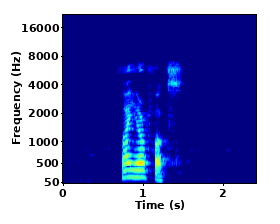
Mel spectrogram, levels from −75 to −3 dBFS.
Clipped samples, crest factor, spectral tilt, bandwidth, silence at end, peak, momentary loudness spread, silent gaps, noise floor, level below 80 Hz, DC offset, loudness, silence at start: under 0.1%; 20 dB; -4 dB/octave; 7.6 kHz; 0.95 s; -20 dBFS; 11 LU; none; -75 dBFS; -82 dBFS; under 0.1%; -36 LUFS; 0.75 s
